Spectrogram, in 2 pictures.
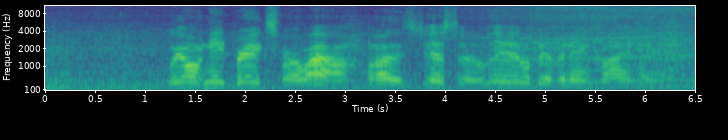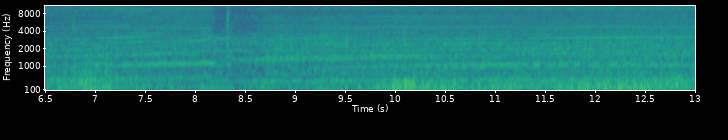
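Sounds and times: wind: 0:00.0 - 0:13.0
electric bicycle motor whining: 0:04.3 - 0:13.0.

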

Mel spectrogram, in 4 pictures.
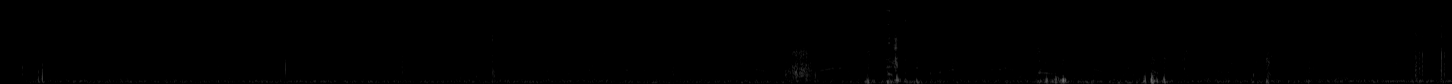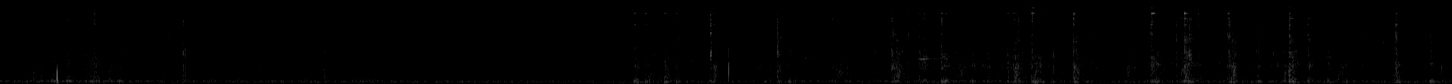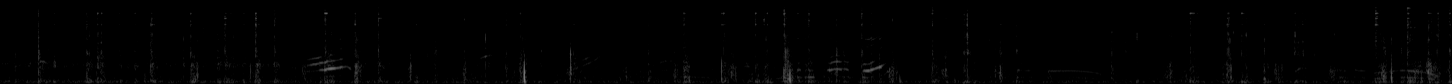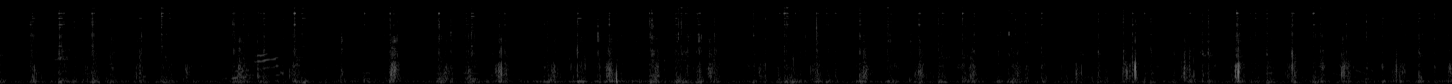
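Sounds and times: leash hardware clinking: 0:11.1 - 0:17.2, 0:20.4 - 0:58.0
footsteps on gravel: 0:20.9 - 0:58.0.

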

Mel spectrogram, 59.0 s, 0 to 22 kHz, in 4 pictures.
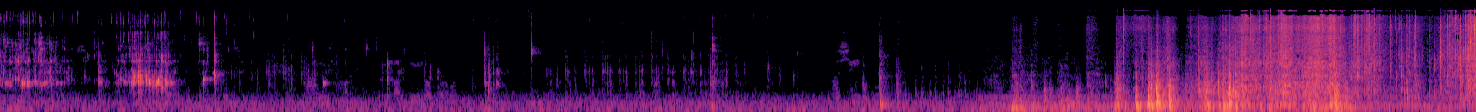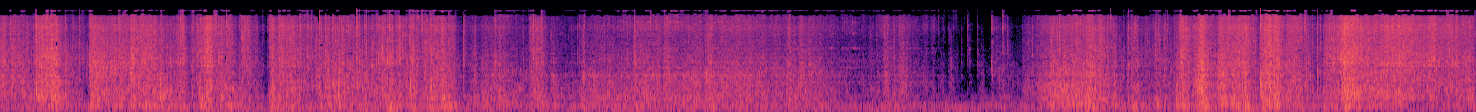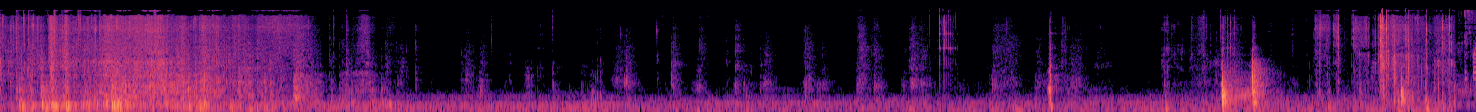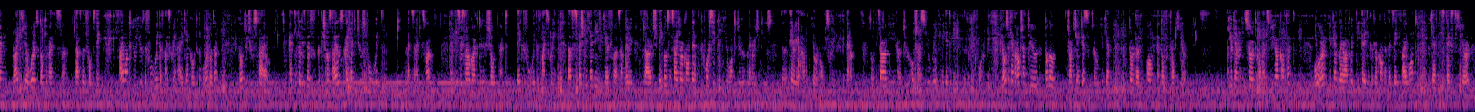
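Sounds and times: crinkling crunching rustle: 0:11.2 - 0:32.9, 0:42.6 - 0:44.2.

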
